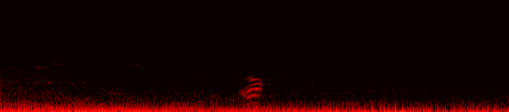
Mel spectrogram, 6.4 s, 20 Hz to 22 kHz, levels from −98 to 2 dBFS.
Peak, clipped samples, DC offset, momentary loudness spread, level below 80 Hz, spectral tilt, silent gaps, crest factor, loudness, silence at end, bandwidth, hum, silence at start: -50 dBFS; under 0.1%; under 0.1%; 1 LU; -66 dBFS; -7 dB/octave; none; 14 dB; -69 LUFS; 0 s; 3 kHz; none; 0 s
